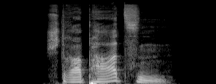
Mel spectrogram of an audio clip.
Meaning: plural of Strapaze
- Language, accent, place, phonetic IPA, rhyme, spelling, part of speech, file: German, Germany, Berlin, [ʃtʁaˈpaːt͡sn̩], -aːt͡sn̩, Strapazen, noun, De-Strapazen.ogg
